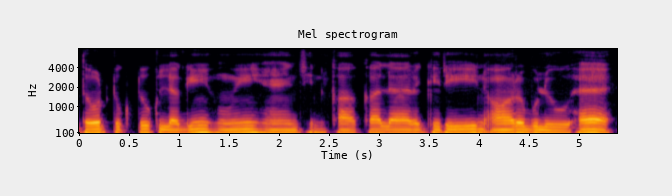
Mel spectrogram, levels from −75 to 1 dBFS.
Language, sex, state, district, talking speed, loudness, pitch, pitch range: Hindi, male, Jharkhand, Ranchi, 120 wpm, -16 LUFS, 110 Hz, 105-115 Hz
